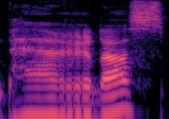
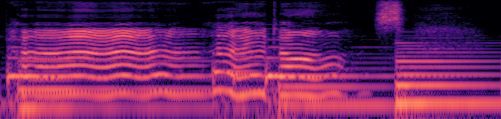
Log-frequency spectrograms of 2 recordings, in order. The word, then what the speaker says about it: perdas: If you can roll your R's on perdas, please feel free to do so.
